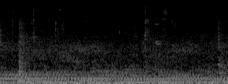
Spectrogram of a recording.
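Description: A metal spoon scooping soup from a bowl, with one light clink, over a steady low hum.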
